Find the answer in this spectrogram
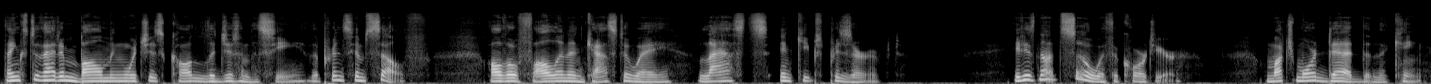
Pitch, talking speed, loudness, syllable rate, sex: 145 Hz, 140 wpm, -19 LUFS, 4.2 syllables/s, male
